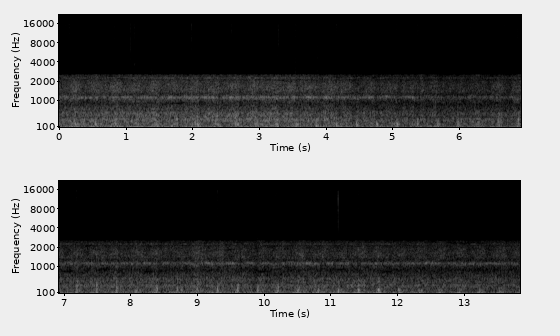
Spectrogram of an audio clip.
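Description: A helicopter's rotor thumps steadily nearby, slowly growing quieter.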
